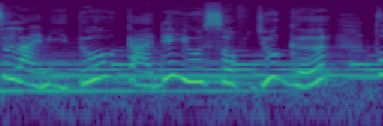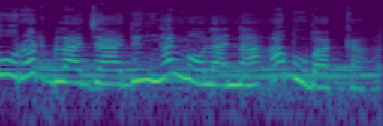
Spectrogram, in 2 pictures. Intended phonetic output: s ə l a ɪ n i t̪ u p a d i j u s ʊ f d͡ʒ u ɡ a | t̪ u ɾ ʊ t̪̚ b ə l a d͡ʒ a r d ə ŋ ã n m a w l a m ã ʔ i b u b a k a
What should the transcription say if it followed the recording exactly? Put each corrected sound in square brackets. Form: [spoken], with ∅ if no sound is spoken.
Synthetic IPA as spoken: s ə l a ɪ n i t̪ u [k] a d i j u s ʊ f d͡ʒ u ɡ a | t̪ u ɾ ʊ t̪̚ b ə l a d͡ʒ a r d ə ŋ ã n m a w l a [n] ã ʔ [a] b u b a k a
